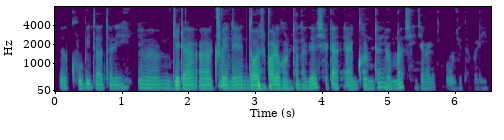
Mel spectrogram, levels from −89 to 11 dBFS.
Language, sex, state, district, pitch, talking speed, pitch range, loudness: Bengali, male, West Bengal, Kolkata, 120 Hz, 190 wpm, 115-125 Hz, -27 LUFS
